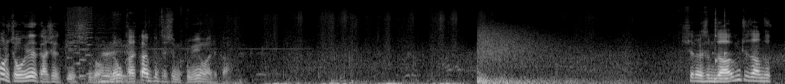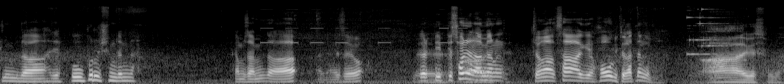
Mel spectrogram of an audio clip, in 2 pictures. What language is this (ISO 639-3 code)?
kor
